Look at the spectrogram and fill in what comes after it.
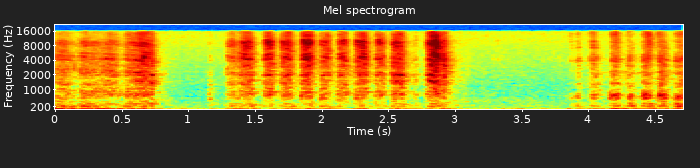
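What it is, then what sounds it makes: Leather shoe sole edge being sanded. A small piece of sandpaper is rubbed by hand along the edge of the solid leather sole of a black Magnanni double monk-strap leather dress shoe, held upright with a shoe tree inside. Quick, uneven back-and-forth strokes make bright, dry rasping scratches in bursts over a steady low rumble.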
